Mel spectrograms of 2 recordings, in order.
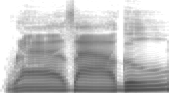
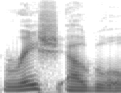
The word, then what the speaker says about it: Ra's al Ghul: Or you can say it like the lady, Ra's al Ghul. Ra's al Ghul. Or as we all said it in your the friend. 90s, Raish al Ghul, which I don't know Raish al why we Ghul, ever yeah.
